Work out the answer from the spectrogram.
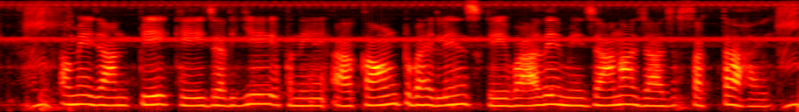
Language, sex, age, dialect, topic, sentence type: Hindi, female, 25-30, Kanauji Braj Bhasha, banking, statement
